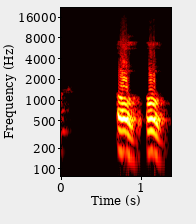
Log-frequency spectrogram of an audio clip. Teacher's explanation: when the vocal cords are brought together, when the sound is produced, that's called a glottal stop.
